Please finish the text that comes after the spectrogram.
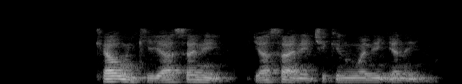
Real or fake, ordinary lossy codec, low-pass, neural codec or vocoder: real; MP3, 32 kbps; 5.4 kHz; none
